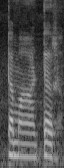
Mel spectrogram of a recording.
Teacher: टमाटर तो हमारा तालू पे, मूर्धा जो होता है उस पर पड़ता है।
